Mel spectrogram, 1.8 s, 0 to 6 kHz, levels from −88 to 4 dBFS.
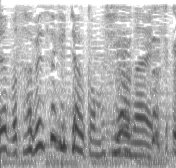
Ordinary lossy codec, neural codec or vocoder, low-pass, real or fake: none; none; 5.4 kHz; real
